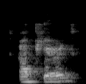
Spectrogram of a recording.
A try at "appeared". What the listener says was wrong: Very good.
